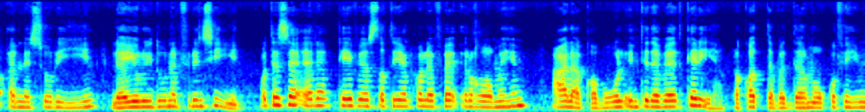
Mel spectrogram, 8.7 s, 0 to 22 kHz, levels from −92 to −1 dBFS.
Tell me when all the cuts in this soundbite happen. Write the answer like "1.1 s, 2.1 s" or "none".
1.0 s, 2.5 s, 5.4 s, 7.3 s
